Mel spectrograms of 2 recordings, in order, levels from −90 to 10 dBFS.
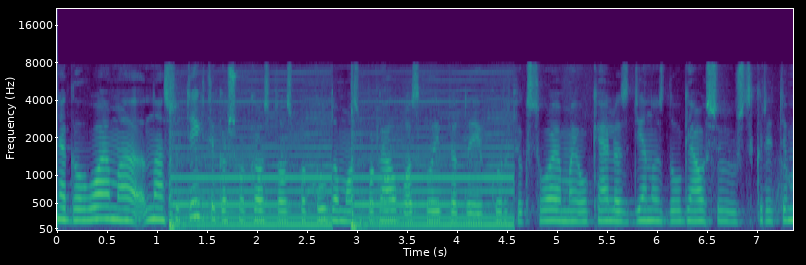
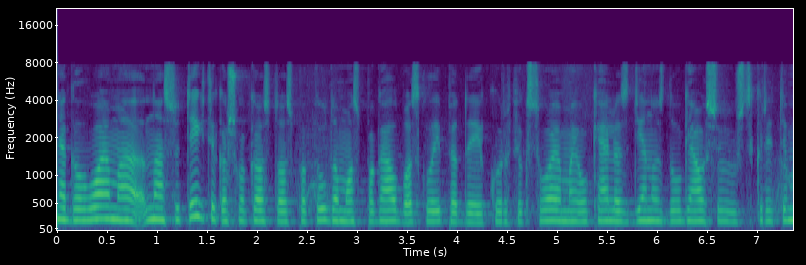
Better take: second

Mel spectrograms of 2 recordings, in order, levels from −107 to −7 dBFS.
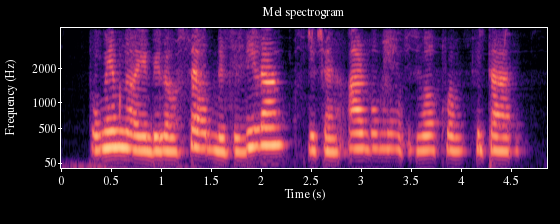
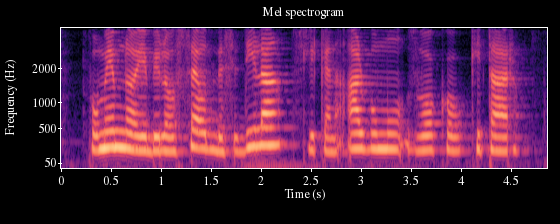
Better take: second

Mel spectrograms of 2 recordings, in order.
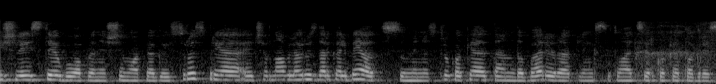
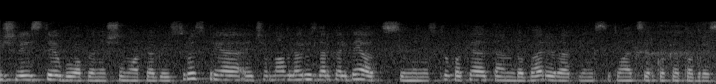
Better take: first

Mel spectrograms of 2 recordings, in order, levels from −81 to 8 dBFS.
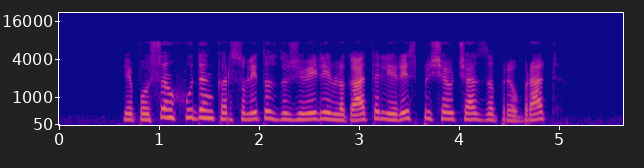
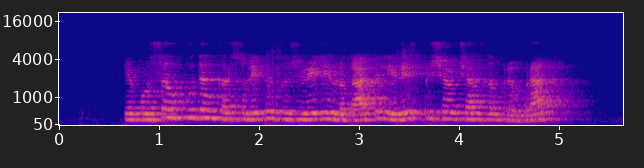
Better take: first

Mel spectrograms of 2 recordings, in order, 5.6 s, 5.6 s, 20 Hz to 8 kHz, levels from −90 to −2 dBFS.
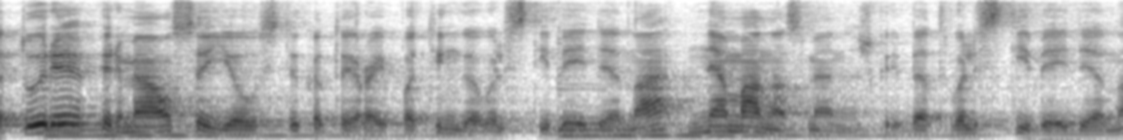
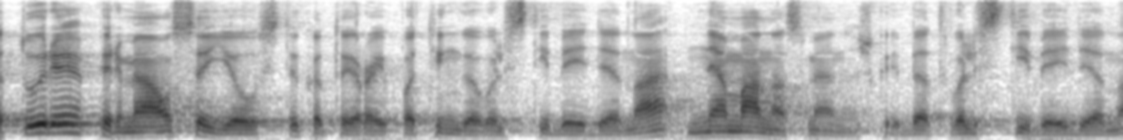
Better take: second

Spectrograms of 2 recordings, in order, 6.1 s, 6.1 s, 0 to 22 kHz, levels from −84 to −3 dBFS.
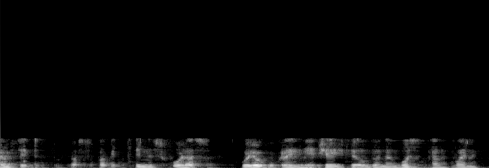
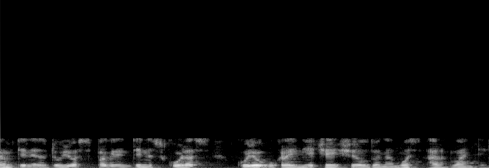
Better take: second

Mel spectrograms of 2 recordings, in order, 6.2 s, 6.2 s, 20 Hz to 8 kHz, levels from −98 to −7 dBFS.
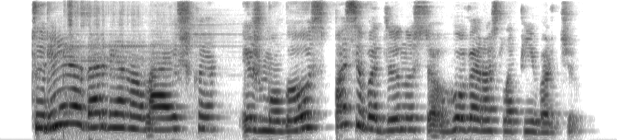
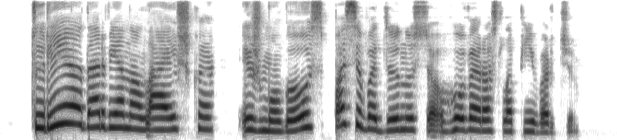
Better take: second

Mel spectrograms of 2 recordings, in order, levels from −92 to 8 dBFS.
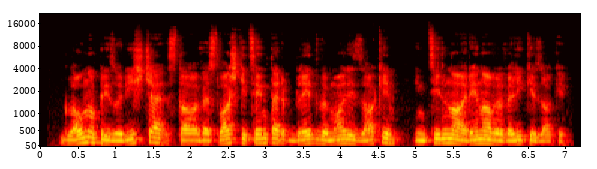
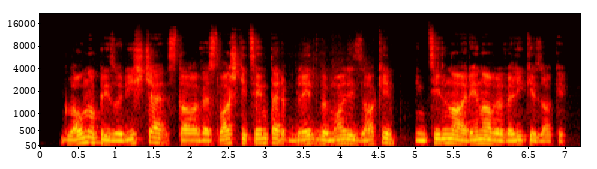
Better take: first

